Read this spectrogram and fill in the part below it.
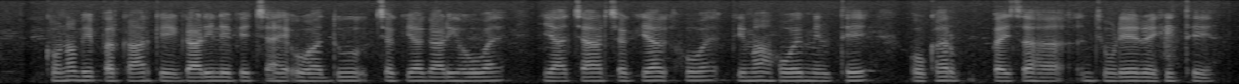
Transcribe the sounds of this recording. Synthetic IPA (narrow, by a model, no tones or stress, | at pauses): koːnobʱipəɾəkaːɾkeɡaːɽileːbet͡ʃa̰ːɦeʔoːɦəd̪uːt͡ʃəɡjaɡaːɽiɦowae | jat͡ʃaːɾt͡ʃəɡjahoːebiːmaɦoːemɪlt̪e | oːkʰəɾpɛːsəɦd͡ʒũːɽeɾəɦit̪ʰeː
